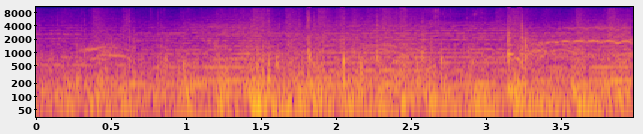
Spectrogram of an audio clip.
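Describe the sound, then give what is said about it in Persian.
Horses of approaching riders in the desert gallop with a dense, continuous drumming of hoofbeats, and a whinny rises above the steady clatter. “فرار کنید! آنها دارند می آیند! سواران به ما نزدیک می شوند!”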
